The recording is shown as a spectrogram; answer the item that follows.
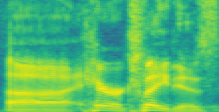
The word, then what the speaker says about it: Heraclitus: from Ephesus and there is a guy named Heraclitus did I pronounce that right David that I think I think you're right when I said Heraclitus is how you pronounce it Heraclitus david's our resident philosopher so Heraclitus lived in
